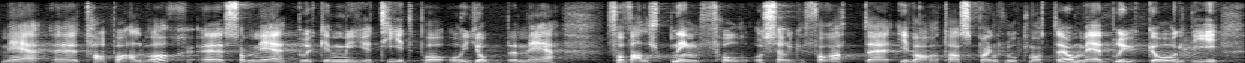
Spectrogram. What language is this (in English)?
Norwegian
